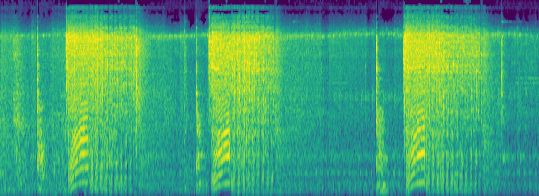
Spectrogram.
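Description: Heavy-duty pneumatic impact wrench run on a tractor-trolley wheel nut in three bursts of about a second and a half each. Each burst opens with a rising whine as the air motor spins up, then turns into a loud hammering rattle with air hiss.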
